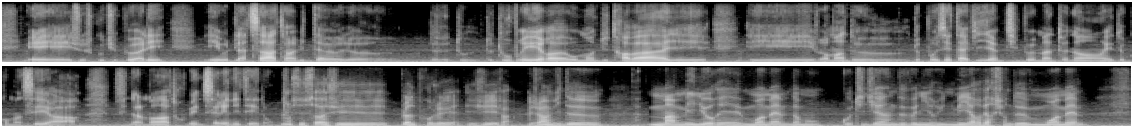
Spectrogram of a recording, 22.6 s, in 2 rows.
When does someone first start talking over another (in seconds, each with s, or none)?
none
